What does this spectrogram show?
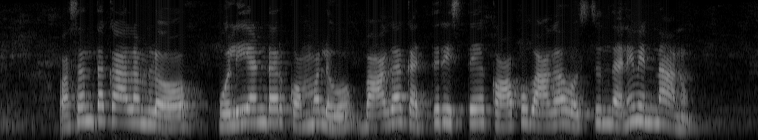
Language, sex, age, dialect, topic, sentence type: Telugu, female, 25-30, Utterandhra, agriculture, statement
